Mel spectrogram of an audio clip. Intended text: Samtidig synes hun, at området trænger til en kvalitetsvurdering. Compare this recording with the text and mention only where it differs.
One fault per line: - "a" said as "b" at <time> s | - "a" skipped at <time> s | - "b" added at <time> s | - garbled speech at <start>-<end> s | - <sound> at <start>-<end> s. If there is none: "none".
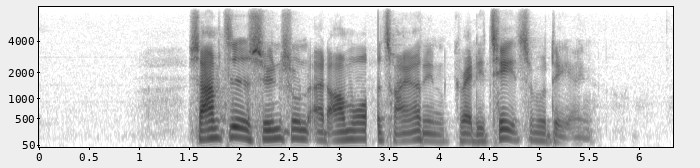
- dropout at 3.3-3.4 s
- "til" skipped at 3.8 s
